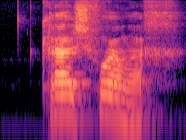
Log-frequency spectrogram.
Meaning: cross-shaped, cruciform
- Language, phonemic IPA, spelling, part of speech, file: Dutch, /krœy̯sˈvɔrməx/, kruisvormig, adjective, Nl-kruisvormig.ogg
